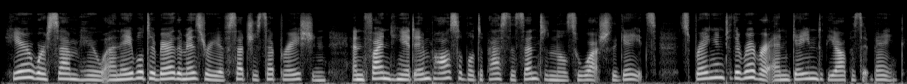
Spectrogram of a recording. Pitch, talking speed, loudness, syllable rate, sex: 235 Hz, 225 wpm, -19 LUFS, 6.7 syllables/s, female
